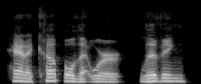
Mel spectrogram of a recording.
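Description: A man co-hosting a podcast, telling anecdotes in a casual, halting, conversational way. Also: mid-range voice, fairly even intonation, dry recording, studio quality. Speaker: podcast co-host. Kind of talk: casual chat.

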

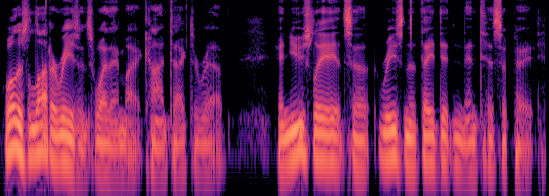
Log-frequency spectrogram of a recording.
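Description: A man's voice: fairly low pitch, a little fast, gravelly, dark tone, dry recording, studio quality. A man in his fifties, a pilot union representative, answering interview questions earnestly and often repeating words as he thinks.

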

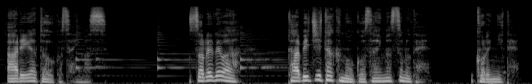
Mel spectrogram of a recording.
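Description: A man's voice: a little high, animated, quick pace, darkish tone, soft background music, close to an everyday voice. Earnest young samurai, played by a man, courteous and resolute. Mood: formal, respectful. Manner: formal, archaic, courteous speech. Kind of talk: period radio drama acting.

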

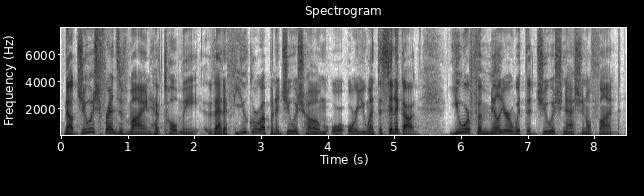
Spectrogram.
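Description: A man's voice: on the high side, very animated, brisk, fairly bright tone, dry recording, clean studio sound, soft background music. A man hosting a radio interview program as its presenter and teacher. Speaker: radio host and Bible teacher.

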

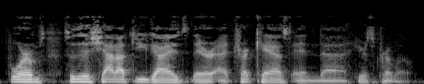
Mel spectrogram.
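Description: A man's voice: on the low side, brisk, heavy background noise. A man co-hosting a podcast, chatting casually and reading odd news items in a jokey, enthusiastic way. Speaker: podcast co-host.

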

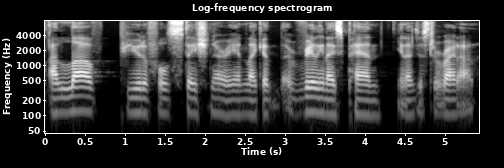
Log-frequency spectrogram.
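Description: A man's voice: lowish voice, flat delivery, moderate pace, creaky, dry recording, clean studio sound. A man, an author as guest, talking earnestly and animatedly in a casual interview.

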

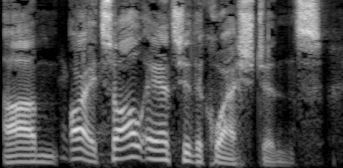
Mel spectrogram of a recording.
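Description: A man in his fifties with a deep radio-type voice, chatting casually as a podcast co-host. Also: huge pitch swings, normal speed, vocal fry. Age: 50s. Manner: chatty, rambling with restarts. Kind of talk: casual chat.

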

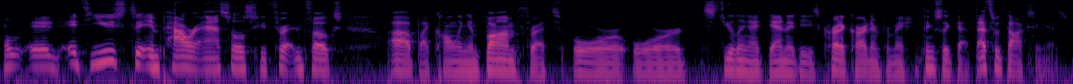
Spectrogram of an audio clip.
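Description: A man's voice: on the low side, normal speed, pushed and bright, clean tone, no echo. A man co-hosting a podcast, reading aloud and chatting in an informal, sweary way. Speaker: podcast co-host. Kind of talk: casual podcast chat and reading aloud from a post.

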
